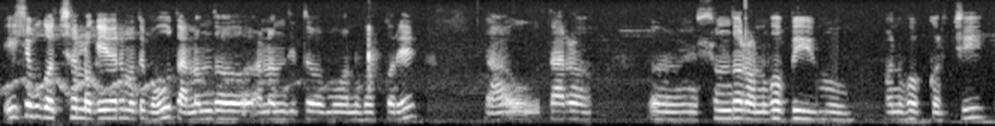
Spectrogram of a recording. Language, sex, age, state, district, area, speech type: Odia, female, 30-45, Odisha, Cuttack, urban, spontaneous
